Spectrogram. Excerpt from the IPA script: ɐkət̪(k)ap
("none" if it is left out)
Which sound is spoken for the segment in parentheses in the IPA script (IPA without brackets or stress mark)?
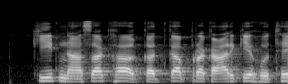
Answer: k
